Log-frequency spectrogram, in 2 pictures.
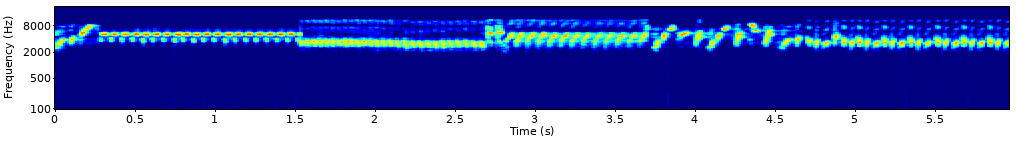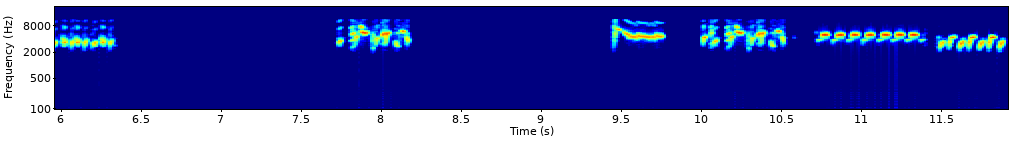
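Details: A hybrid of a goldfinch and a red canary, used as a song tutor for training birds, sings a high, varied song of rolling trills, buzzy rattles and sweet whistled notes, ending in short bursts between brief pauses.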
